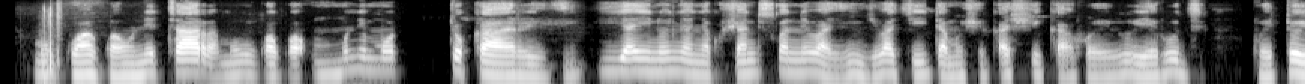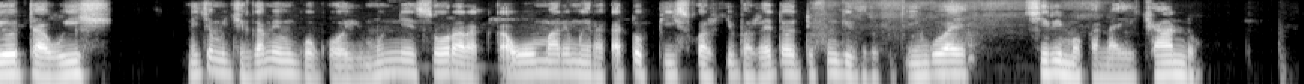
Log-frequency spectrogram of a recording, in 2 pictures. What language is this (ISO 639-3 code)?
sna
